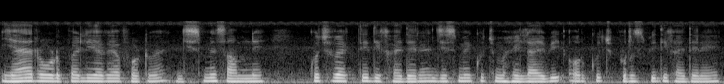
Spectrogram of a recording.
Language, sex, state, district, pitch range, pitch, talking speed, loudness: Hindi, male, Uttar Pradesh, Shamli, 135-150 Hz, 145 Hz, 215 wpm, -16 LUFS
